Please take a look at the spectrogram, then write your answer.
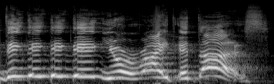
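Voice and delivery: high, ringing dings and stretched confirmation; mock winner bell. Pastor granting the objector's point, mock-triumphant bell. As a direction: sound off like a correct-answer bell. Imitates a game-show bell for correct answer.

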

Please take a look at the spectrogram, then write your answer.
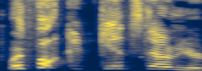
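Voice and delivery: high, loud, rapid furious yell; re-enacted parent's furious high screaming; retold screaming. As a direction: scream at them in outrage. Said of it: "screaming at the ones in the water".

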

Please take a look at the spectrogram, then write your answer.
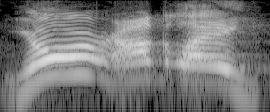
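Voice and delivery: high, drawn-out parrot squawk. Acted. Parrot insulting the lady a second day, long high squawk. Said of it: "The parrot sees her again".

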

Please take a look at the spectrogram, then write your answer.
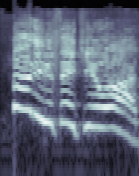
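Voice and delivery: very high, loud parental outburst; scolding parent. Acted. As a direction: explode like an outraged parent. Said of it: "if you're a parent".

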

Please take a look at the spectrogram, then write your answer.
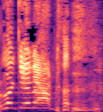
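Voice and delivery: loud, high, drawn-out comic cry; nagging inner voice. Retold or imitated. Preacher's mind overpowering his worship, exasperated cry. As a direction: burst out, stretching the demand. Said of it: "My mind's going".

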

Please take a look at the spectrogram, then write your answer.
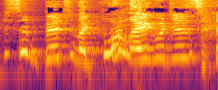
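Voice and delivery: high laughing protest. Real, not acted. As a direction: laugh through the words. Laughing teasing about email.

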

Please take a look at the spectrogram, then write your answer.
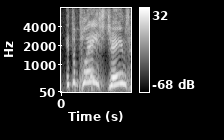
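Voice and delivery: high, loud indignant sleep-talk; sleepy wife. Retold or imitated. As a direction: snap it back as an annoyed half-asleep wife. Sleepy wife voiced by husband.

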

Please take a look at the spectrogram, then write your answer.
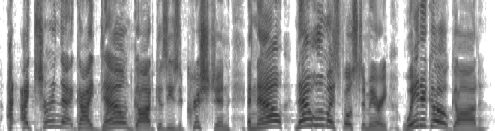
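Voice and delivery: high, loud, indignant rant; sarcastic complaint to God. Retold or imitated. Single believer griping at God, high and indignant.

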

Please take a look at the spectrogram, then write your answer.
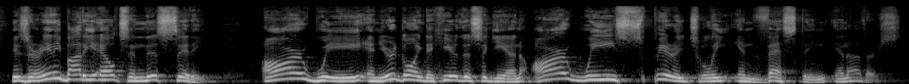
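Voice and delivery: high, rising sermon cry; fiery preaching. Acted. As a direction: preach it out with urgency. Preaching at full force.

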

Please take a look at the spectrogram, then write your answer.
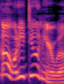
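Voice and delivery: high, bright mock-girly "oh" to Will; high-pitched imitation of her greeting. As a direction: chirp it up like the surprised girl. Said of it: "she's like".

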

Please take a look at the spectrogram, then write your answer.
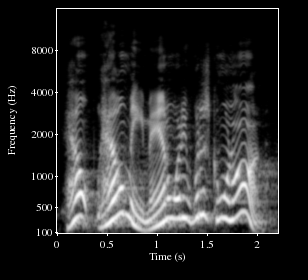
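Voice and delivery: high-pitched, baffled exasperation; exasperated plea. Retold or imitated. Retold plea over the collapsed man, high and exasperated. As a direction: push the voice up in disbelief.

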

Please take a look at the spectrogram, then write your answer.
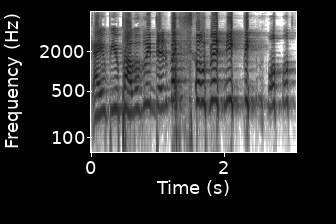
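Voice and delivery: real laughter breaking in; laughing. Real, not acted. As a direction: laugh through the line. Laughing mid sentence.

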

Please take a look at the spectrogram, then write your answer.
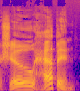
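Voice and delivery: "show happen" stretched out very slowly; emphasis. Shown as a demonstration. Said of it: "There's an emphasis there".

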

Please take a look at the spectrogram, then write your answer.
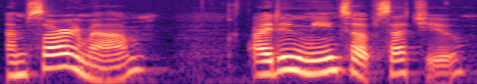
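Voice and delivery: mildly flustered, hurry to make amends; flustered apology. A narrator's reading. Mustache man to the upset mother, flustered apology. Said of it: "his words falling over themselves".

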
